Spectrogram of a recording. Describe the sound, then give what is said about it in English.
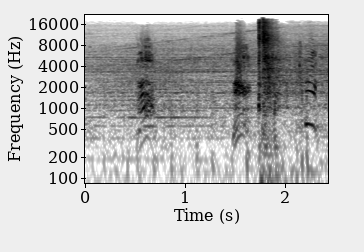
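Several loud, throaty barks from advancing hounds, spaced irregularly over a couple of seconds, with a sharp booming thud breaking in among them and a low rumble underneath. “The hounds are advancing.”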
